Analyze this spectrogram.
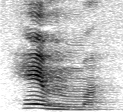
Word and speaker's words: hymn: Next one is letter N, and letter N is silent after letter M at the end of words. It's so logical, it's quite hard to pronounce m together. That's why omit it. Make it easier and say hymn, autumn, column.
